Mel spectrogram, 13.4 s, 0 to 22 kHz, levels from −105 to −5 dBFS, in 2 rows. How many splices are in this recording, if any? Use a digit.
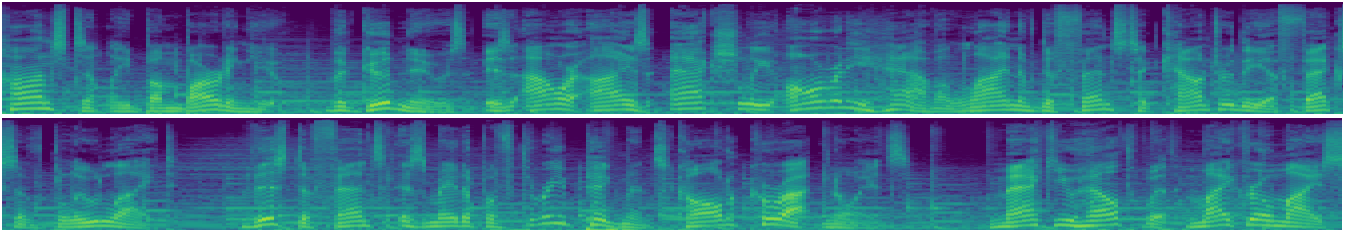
0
